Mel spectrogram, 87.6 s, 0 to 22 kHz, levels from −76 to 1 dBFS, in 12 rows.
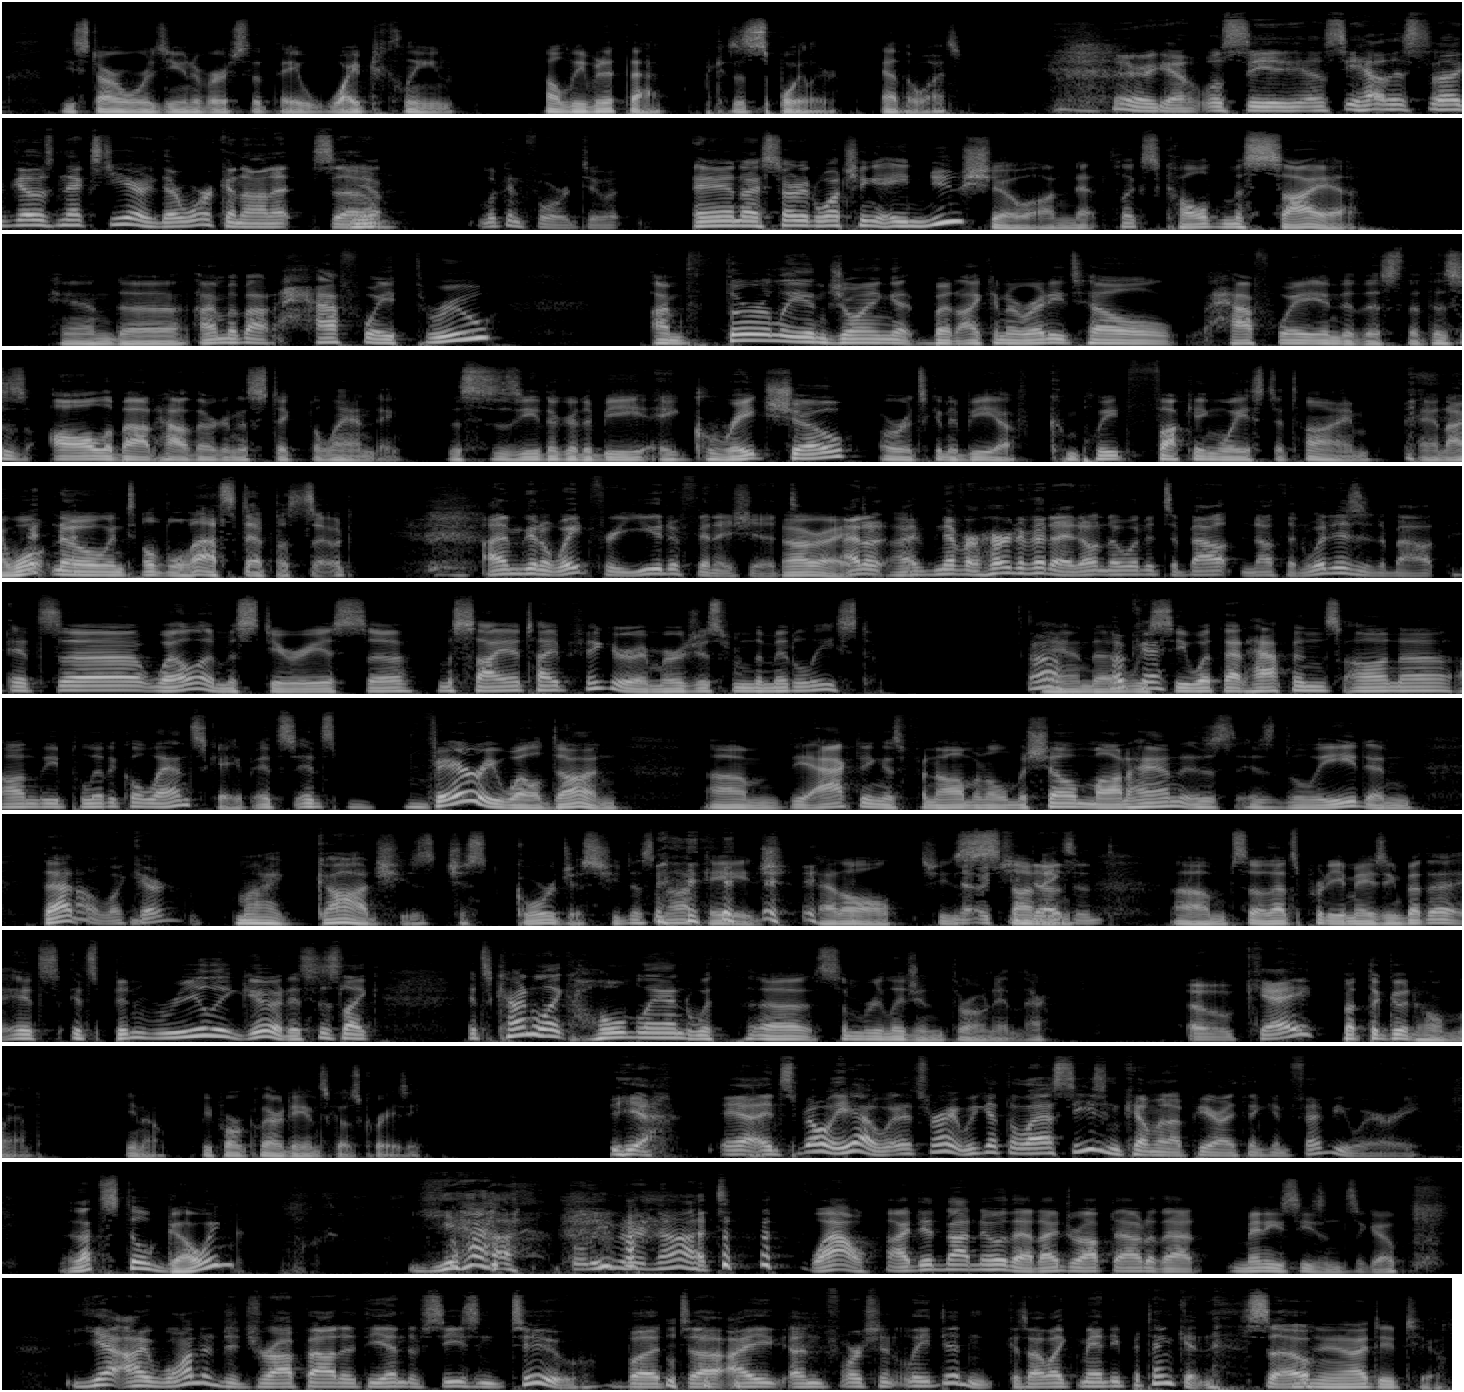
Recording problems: none

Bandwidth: 15 kHz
